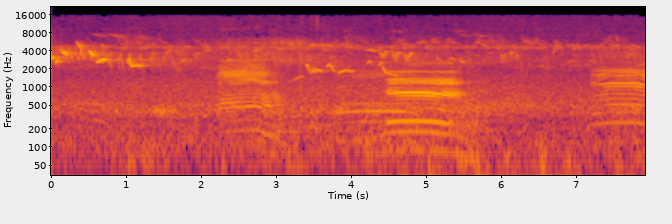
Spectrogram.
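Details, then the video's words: Cattle in Indonesia raiding villagers' green grass while eating. Three drawn-out, harmonic moos rise and fall near the start, middle and end. Chirping birds and insects fill the background. "rumput hijau warga di serbu sapi, suara sapi"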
